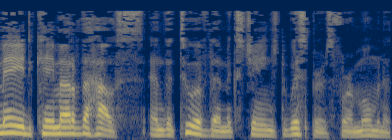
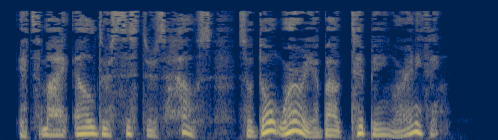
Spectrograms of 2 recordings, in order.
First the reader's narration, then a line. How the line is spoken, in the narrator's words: said quietly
